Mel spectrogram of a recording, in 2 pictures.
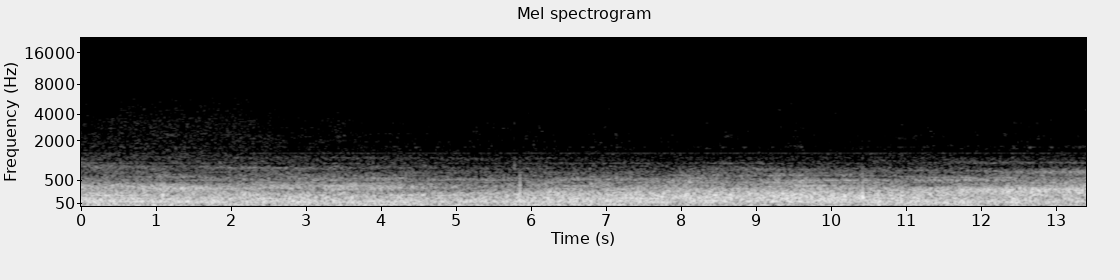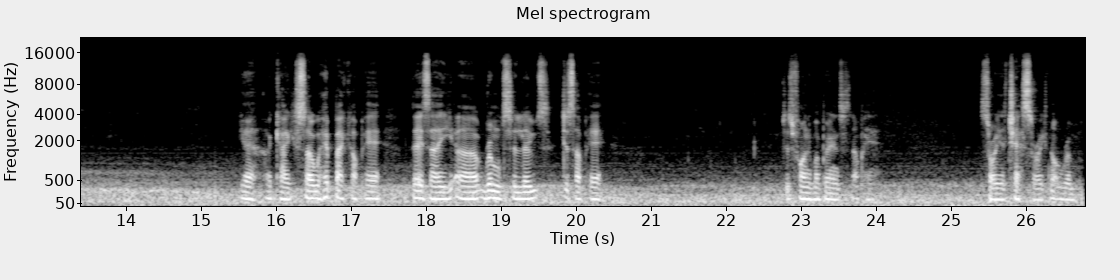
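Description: A low, steady hum fills a large echoing hall.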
